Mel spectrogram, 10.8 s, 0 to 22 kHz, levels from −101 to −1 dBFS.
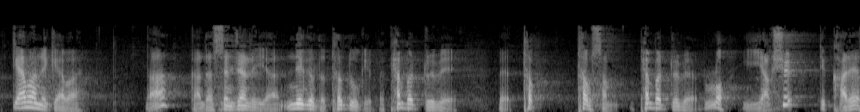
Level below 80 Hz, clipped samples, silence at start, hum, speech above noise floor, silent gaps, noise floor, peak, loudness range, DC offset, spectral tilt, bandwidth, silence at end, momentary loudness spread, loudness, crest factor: -60 dBFS; under 0.1%; 0.15 s; none; 35 dB; none; -68 dBFS; -12 dBFS; 4 LU; under 0.1%; -6 dB/octave; 8.4 kHz; 0 s; 16 LU; -34 LUFS; 22 dB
